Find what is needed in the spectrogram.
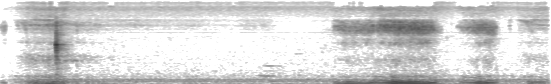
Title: Burt Snores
